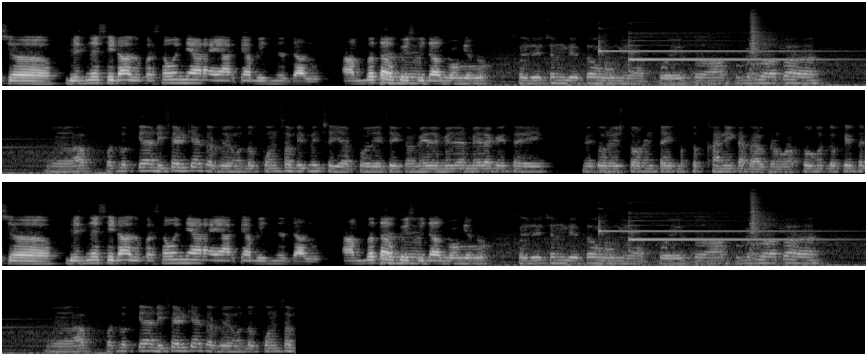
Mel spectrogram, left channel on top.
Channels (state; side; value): drops out; right; at 11.6 s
